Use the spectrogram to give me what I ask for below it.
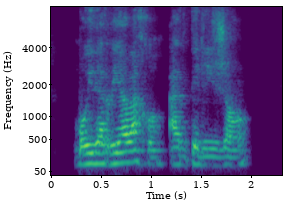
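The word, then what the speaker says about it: intelligente: Si aquí yo no pronuncié la T en intelligent masculino, ahora sí lo voy a pronunciar. Intelligent se vuelve en femenino, intelligent.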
